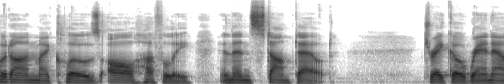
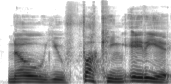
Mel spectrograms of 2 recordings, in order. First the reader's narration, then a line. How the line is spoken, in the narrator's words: shouted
